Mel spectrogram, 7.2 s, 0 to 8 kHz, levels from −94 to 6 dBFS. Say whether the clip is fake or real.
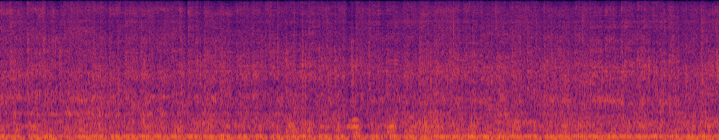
fake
